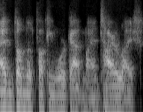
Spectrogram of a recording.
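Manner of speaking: low, rushed, grumbling mutter under the breath. Retelling what a buddy said walking past with AirPods in, retelling Gary's mutter under breath. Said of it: "He just mutters that under his breath".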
